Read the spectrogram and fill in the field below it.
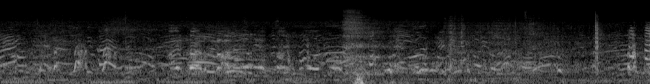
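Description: Many children and adults chatter and call out outdoors.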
